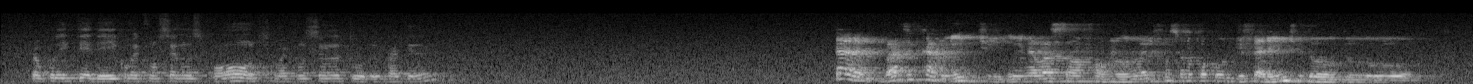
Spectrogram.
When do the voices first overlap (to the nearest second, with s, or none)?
none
